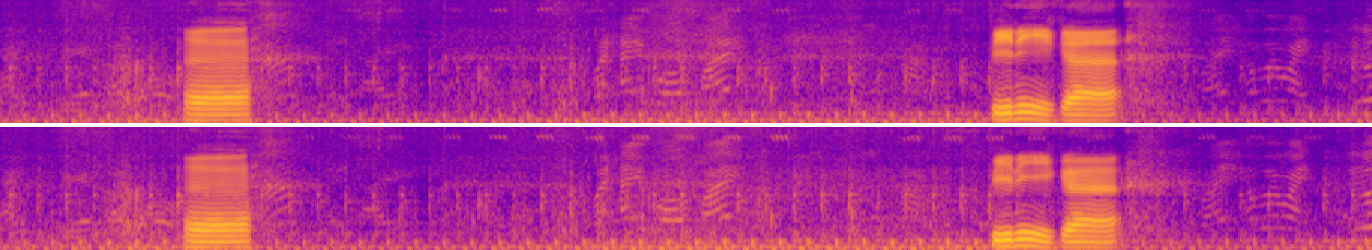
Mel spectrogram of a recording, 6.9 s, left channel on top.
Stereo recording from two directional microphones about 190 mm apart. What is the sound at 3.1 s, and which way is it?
Vehicle, 20° left (ahead or behind).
